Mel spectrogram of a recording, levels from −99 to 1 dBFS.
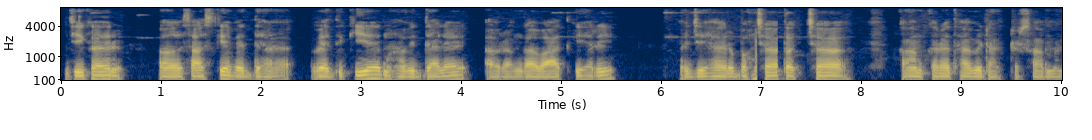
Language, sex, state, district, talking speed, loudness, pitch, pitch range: Chhattisgarhi, male, Chhattisgarh, Rajnandgaon, 115 wpm, -20 LUFS, 95 Hz, 90-105 Hz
